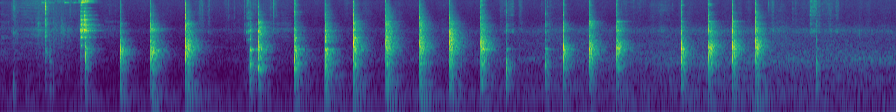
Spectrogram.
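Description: A hammer taps rapidly on a wooden block.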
